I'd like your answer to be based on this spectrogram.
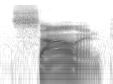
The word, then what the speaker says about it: Samhain: How do you Sam Hain? Is that how you so? – Pronounce that's it? how it, it would released. would be pronounced phonetically, but it's actually hmm. pronounced Samhain.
